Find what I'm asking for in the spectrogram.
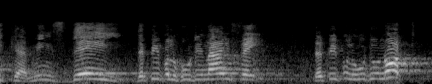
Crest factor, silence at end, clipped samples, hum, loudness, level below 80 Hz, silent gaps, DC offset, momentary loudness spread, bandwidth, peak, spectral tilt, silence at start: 18 dB; 0 s; under 0.1%; none; -24 LUFS; -58 dBFS; none; under 0.1%; 13 LU; 7.8 kHz; -6 dBFS; -4.5 dB/octave; 0 s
